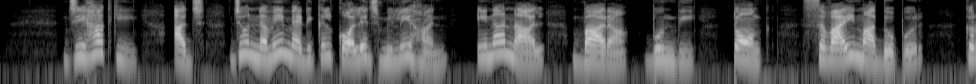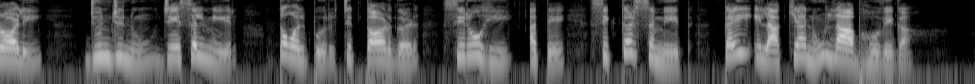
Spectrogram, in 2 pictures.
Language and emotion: Punjabi, neutral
